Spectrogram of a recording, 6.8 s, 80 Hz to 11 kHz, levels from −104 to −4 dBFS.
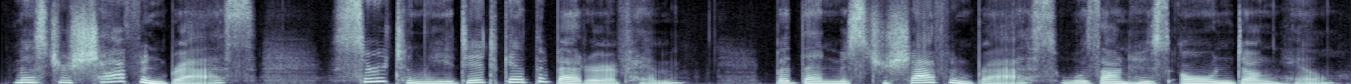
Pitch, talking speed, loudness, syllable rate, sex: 260 Hz, 160 wpm, -19 LUFS, 4.6 syllables/s, female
